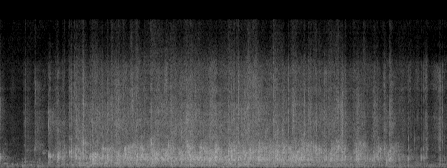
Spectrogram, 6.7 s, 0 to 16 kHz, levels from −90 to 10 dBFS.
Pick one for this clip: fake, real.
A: fake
